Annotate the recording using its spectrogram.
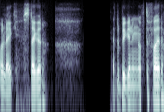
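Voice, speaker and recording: A man's medium-pitched voice with a non-native accent. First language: not English. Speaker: esports player. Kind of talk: team game review. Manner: halting.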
